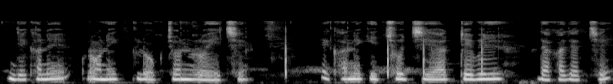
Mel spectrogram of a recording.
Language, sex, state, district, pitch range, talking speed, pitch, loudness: Bengali, female, West Bengal, Cooch Behar, 230-255 Hz, 100 wpm, 240 Hz, -17 LUFS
